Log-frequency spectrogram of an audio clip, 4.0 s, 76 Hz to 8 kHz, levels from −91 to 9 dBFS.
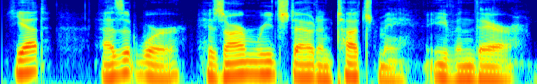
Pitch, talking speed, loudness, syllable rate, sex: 115 Hz, 195 wpm, -17 LUFS, 5.3 syllables/s, male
